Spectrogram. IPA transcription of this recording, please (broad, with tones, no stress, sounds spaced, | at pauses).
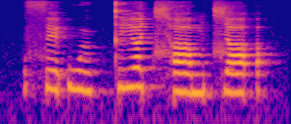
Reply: s e˦˥ ʔ w ɯ˨˩ k̚ t i˥˩ a̯ t͡ɕʰ a˧ m t͡ɕ a˦˥ ʔ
